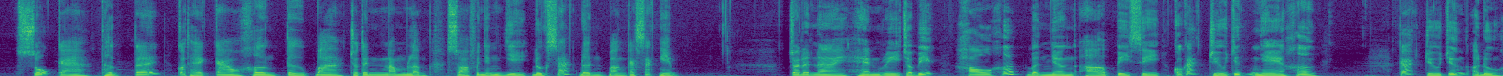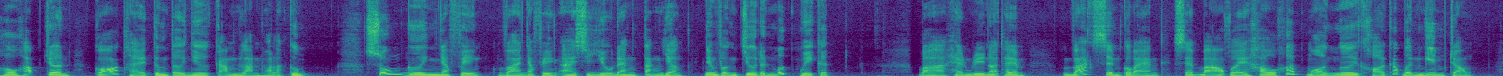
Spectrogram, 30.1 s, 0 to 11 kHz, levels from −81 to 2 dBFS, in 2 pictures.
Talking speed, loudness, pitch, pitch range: 195 wpm, -16 LUFS, 115 Hz, 105-130 Hz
